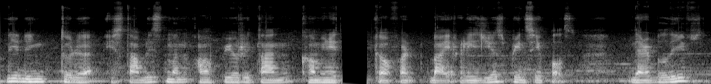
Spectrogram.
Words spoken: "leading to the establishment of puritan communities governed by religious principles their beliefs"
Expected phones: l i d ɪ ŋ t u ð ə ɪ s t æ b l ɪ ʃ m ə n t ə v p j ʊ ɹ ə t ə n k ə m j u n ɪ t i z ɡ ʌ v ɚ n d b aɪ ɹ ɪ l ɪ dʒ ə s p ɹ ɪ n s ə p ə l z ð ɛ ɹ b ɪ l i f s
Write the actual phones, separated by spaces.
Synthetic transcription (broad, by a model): l i d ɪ ŋ t u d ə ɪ s t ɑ b l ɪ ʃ m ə n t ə f p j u ɹ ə t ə n k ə m j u n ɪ t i ɡ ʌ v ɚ d b aɪ ɹ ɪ l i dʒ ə s p ɹ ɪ n s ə p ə l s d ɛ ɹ b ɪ l i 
